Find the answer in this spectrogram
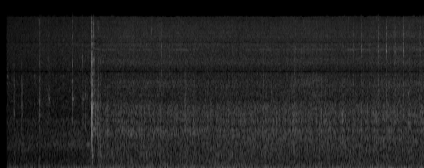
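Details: Steady broadband hiss and low rumble are heard with one sharp click near the start, and no animal calls.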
